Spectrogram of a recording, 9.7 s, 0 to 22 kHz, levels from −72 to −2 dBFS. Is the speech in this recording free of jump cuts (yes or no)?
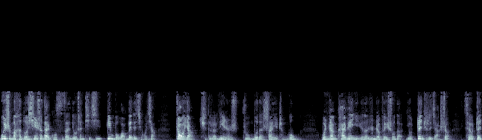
yes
